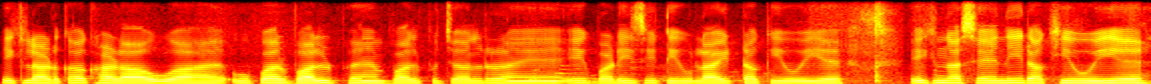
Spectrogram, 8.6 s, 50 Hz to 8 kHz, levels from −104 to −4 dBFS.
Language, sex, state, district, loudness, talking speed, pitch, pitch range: Hindi, female, Uttar Pradesh, Varanasi, -18 LUFS, 145 wpm, 185 Hz, 180-190 Hz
